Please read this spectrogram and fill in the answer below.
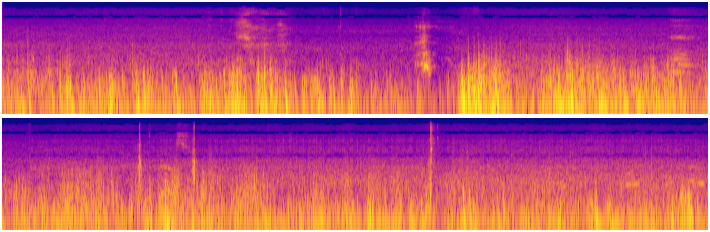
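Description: Wind buffeting a phone microphone, a steady low rumble throughout with faint indistinct voices. About eight and a half seconds in comes a single sharp click: a driver striking a golf ball off the tee.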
